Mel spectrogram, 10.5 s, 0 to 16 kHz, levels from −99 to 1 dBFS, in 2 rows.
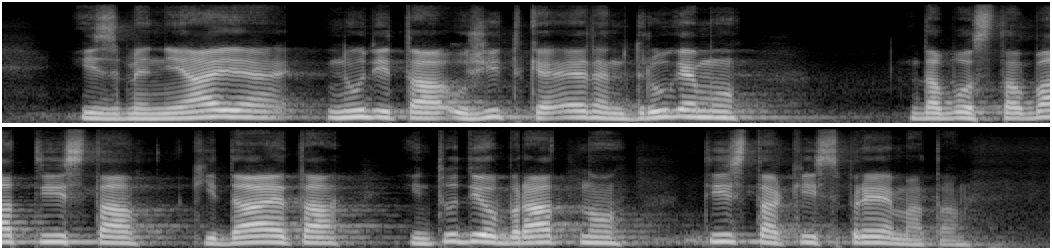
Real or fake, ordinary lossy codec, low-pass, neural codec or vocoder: fake; none; 14.4 kHz; autoencoder, 48 kHz, 128 numbers a frame, DAC-VAE, trained on Japanese speech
